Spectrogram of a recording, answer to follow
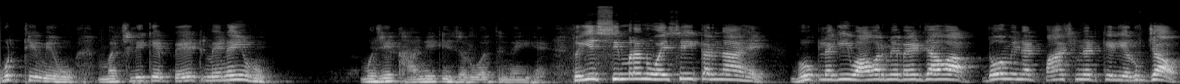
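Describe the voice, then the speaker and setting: Man preaching in an echoey hall. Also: a little high. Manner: rhythmic listing, repeated chant-like phrases. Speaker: spiritual speaker. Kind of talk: devotional sermon. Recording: echoey room, dull lo-fi sound.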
